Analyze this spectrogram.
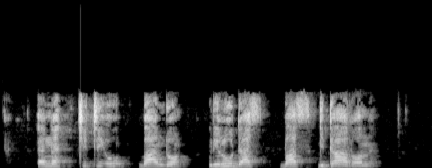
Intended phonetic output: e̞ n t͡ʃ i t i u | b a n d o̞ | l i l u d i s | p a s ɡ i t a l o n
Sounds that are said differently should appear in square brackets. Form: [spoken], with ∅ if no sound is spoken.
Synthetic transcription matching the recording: e̞ n t͡ʃ i t i u | b a n d o̞ | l i l u d [a] s | [b] a s ɡ i t a [ɾ] o n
